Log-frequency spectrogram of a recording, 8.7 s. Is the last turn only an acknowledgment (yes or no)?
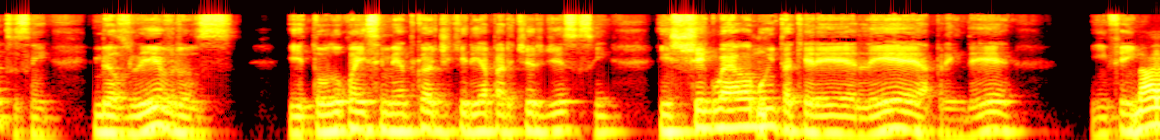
no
